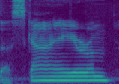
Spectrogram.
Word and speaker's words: Skyrim: I'm not sure how to pronounce it. It's Skyrim.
